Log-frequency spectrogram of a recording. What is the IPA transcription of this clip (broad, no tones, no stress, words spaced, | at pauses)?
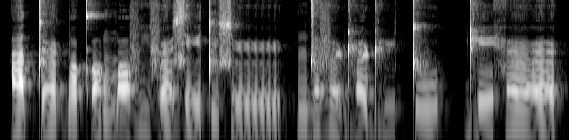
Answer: atːœːɡ͡bɔkʼɔ ŋ͡mɔ vivœ zeːtysøː | ndɛvœ ɖʱœːɖʱyːtːu | ɖʱeːhœː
